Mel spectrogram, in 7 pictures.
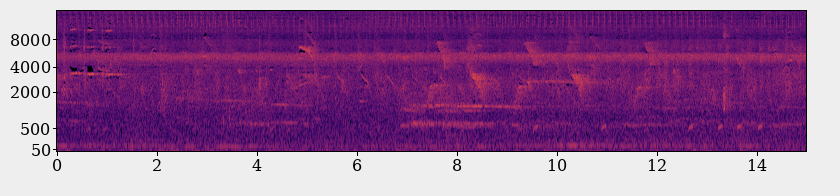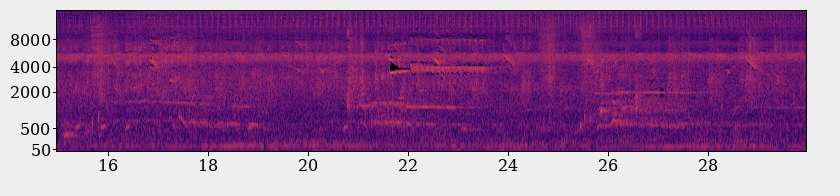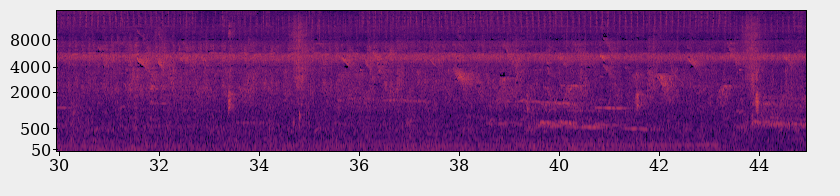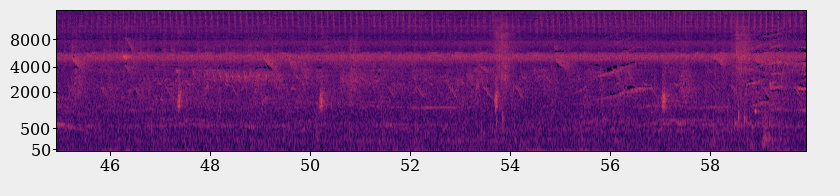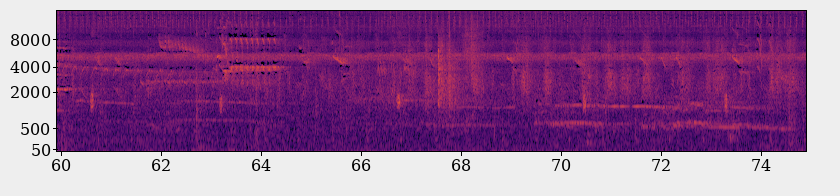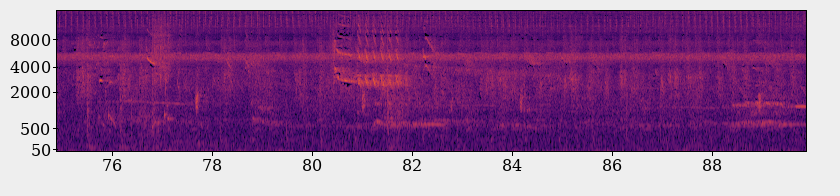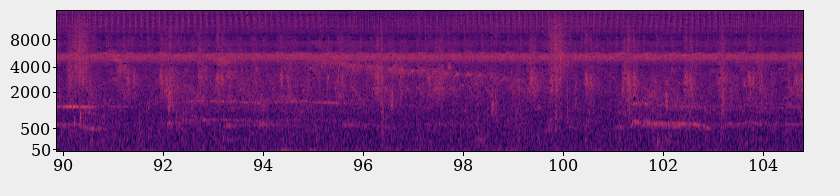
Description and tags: Village jungle morning
Morning in the mexican jungle at distance of a small village. Many birds and insects, animal movement in leaves, a few water drops on a metal sheet
activity, birds, dogs, field-recording, fowls, jungle, leaves, metal-sheet, morning, rain-drops, village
